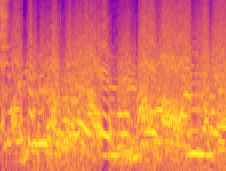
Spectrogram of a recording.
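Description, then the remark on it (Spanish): A crowd of thousands of protesters in Cuba seeking change in the country, shouting together: a loud, continuous roar of overlapping voices with rising and falling chants and yells throughout, no single voice standing out. “Las voces de miles de manifestantes hicieron eco en Cuba, nación que se vio sacudida el fin de semana por el clamor de quienes buscan un cambio en ese país.”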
